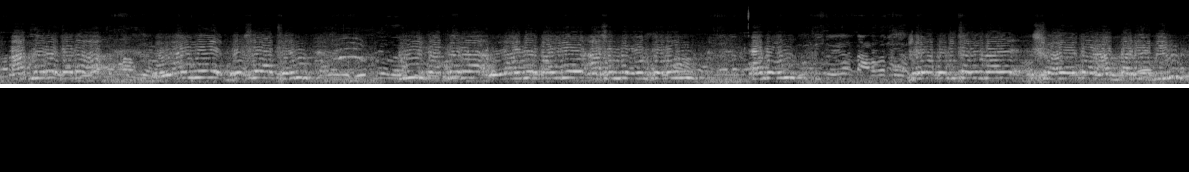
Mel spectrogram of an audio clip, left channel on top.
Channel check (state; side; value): silent; right; digital silence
